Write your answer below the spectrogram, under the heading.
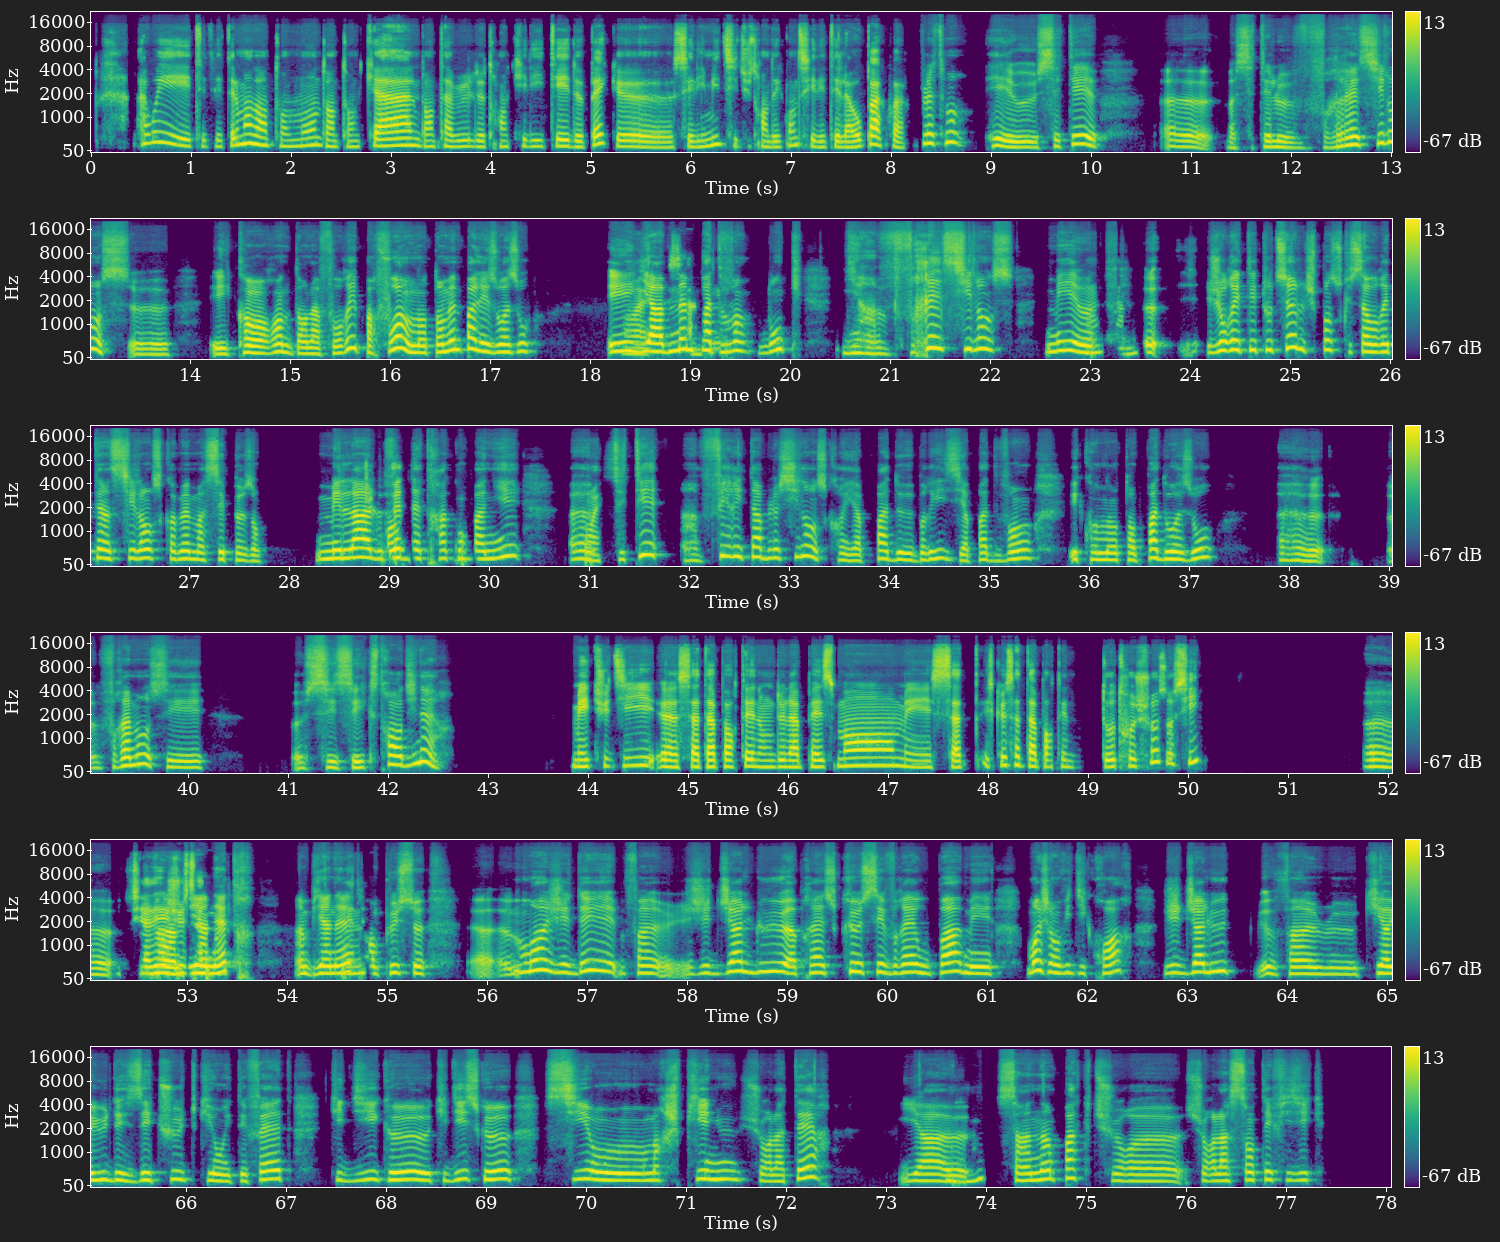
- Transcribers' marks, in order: stressed: "vrai"; unintelligible speech; stressed: "vrai"; stressed: "véritable"
- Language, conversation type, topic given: French, podcast, As-tu déjà été saisi par le silence d’un lieu naturel ?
